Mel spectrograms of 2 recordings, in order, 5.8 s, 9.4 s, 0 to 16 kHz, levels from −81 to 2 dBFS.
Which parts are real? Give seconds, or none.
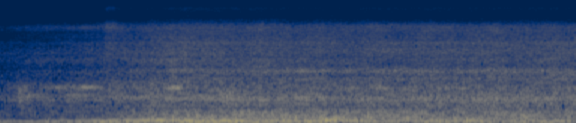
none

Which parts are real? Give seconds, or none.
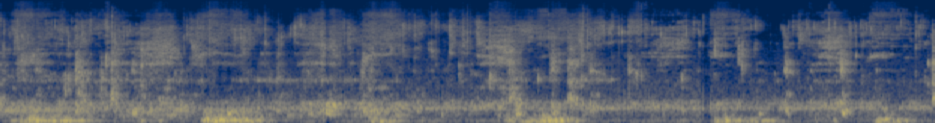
0.0-1.4; 6.4-9.4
